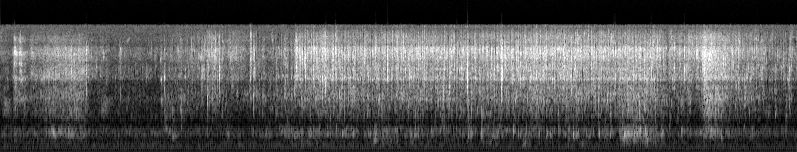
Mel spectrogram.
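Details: Steady splashing and trickling water fills the recording, with no animal calls heard. The watery hiss swells and fades throughout, and no voices or other calls stand out above it.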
